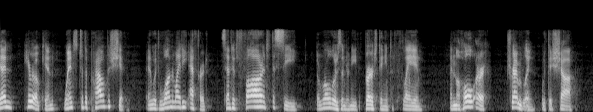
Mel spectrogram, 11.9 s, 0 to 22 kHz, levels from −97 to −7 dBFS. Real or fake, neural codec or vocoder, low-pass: fake; codec, 24 kHz, 1.5 kbps, HILCodec; 7.2 kHz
